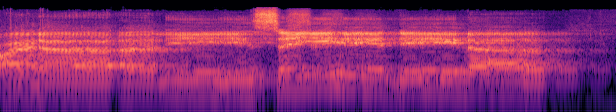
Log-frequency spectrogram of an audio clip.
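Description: A man's voice chanting a salawat (blessings on the Prophet Muhammad) in long, drawn-out melodic phrases, with a short breath pause just before the end.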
